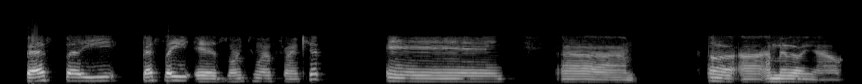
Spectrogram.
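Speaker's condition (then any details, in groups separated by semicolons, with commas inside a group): Down syndrome; lives independently, describes self as very capable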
